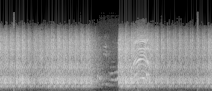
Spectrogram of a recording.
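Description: machine gun firing

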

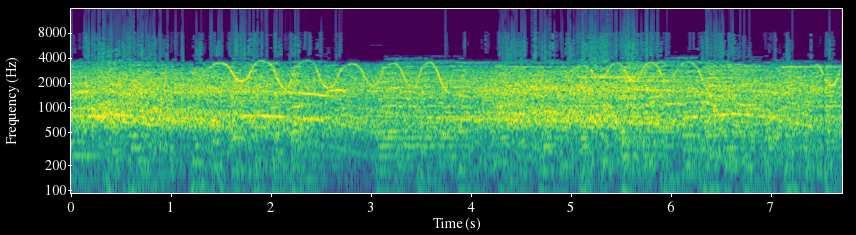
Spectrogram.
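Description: crowd cheering

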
